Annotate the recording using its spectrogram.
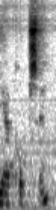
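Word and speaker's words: Jakobson: pronounced as Jacobson.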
